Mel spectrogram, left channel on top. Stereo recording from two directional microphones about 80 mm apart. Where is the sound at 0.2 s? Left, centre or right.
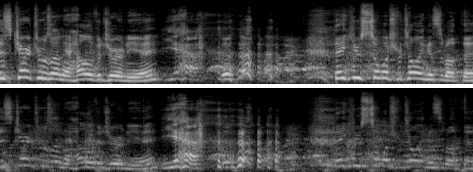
Left.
